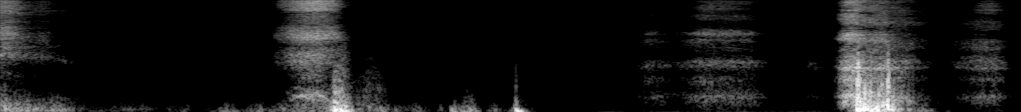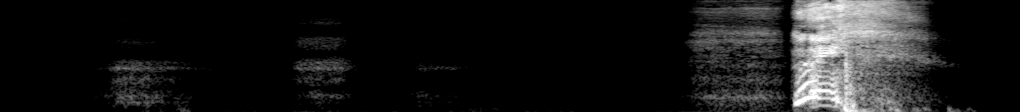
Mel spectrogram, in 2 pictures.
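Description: Three forceful sneezes within ten seconds, with sharp inward gasps and sniffs between them; repeated sneezing with a head cold.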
